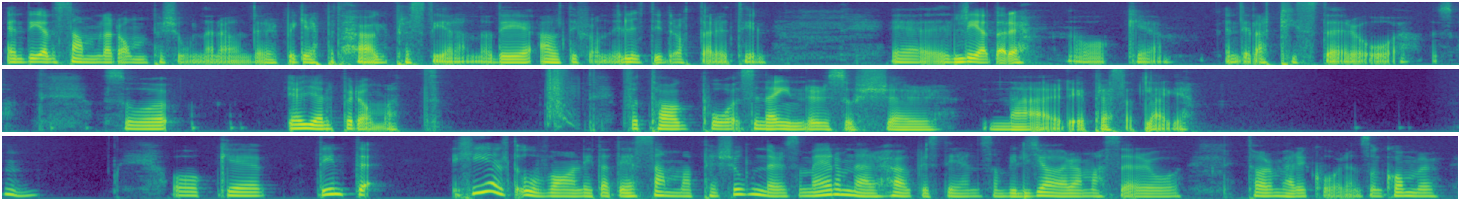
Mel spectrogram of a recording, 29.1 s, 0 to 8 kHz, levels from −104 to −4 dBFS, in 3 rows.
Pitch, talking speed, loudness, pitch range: 155 Hz, 140 wpm, -20 LUFS, 145-180 Hz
